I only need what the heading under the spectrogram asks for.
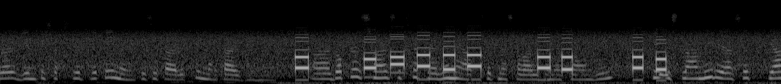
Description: DTMF, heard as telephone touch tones, dialled by hand, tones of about 120 ms, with a squelch burst at the end. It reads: 5 40939 52 51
